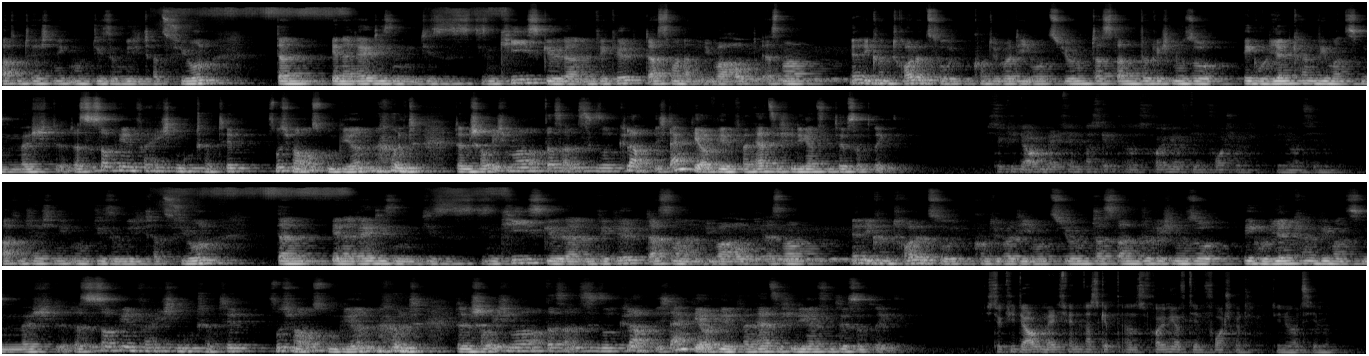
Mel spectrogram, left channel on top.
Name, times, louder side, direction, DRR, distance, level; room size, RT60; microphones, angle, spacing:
voice 1, 0.0-2.4 2.7-8.0 8.5-12.1 12.4-16.0 16.3-22.5, left 1 dB, 70° left, 0 dB, 0.7 m, -27 dB
sound 1, 1.4-3.5 4.2-5.0, equal, ahead, 0.6 m, -42 dB
sound 2, 4.8-10.2, right 3 dB, 80° right, 0.9 m, -44 dB
voice 2, 23.4-26.9, right 5 dB, 55° right, 7 dB, 0.3 m, -40 dB
4.6 x 2.4 x 2.7 m, 0.89 s
head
